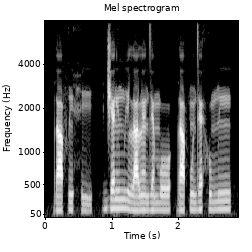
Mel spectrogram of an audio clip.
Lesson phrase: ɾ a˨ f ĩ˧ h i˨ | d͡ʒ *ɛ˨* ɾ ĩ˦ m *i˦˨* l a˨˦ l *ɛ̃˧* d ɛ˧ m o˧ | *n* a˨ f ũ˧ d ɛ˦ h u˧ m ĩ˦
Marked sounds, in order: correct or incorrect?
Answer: incorrect: ɛ˦, correct, incorrect: ɛ̃˦, incorrect: ɾ

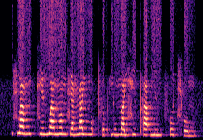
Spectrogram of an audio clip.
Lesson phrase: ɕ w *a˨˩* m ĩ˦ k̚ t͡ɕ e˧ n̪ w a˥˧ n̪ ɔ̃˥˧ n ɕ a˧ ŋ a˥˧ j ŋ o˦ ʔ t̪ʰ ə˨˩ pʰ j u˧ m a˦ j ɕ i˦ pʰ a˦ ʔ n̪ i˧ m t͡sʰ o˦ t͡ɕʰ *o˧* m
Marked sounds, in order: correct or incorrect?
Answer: incorrect: a˥˧, incorrect: o˨˩

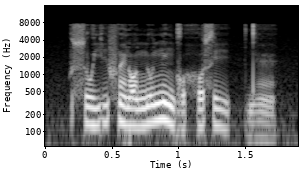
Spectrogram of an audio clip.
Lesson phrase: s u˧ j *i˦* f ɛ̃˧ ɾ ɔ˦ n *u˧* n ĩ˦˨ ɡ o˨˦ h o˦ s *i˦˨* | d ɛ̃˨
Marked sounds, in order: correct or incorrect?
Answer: correct, incorrect: u˦, correct

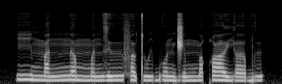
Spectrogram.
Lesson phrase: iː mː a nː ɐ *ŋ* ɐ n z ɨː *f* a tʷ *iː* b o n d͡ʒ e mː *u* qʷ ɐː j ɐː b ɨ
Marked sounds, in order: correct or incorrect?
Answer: incorrect: mː, correct, correct, correct

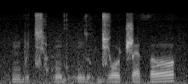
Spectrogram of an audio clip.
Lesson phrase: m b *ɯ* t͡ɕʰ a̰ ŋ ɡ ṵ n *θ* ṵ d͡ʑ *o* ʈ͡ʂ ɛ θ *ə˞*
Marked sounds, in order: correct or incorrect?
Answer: correct, incorrect: z, correct, incorrect: ɤ

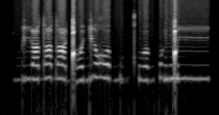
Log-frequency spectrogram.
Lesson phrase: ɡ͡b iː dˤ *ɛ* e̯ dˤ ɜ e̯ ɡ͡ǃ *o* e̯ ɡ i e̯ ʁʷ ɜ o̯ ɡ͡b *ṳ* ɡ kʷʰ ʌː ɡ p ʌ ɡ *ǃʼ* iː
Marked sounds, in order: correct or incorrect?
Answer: correct, incorrect: ɔ, correct, incorrect: ŋ͡ǃ

